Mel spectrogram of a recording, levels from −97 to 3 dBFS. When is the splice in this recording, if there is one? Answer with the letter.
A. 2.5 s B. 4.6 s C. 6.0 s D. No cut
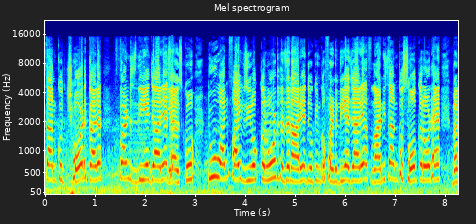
A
